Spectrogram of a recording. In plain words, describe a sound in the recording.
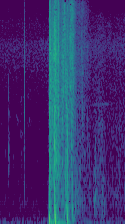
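A rifle fires a single loud shot close by.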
